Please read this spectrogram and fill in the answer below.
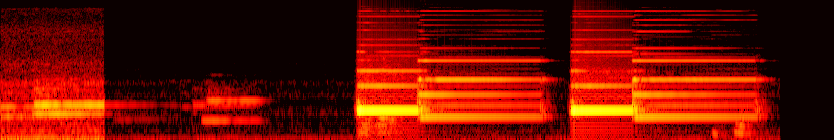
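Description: A music box's tinkling melody cuts off about a second in. Then a motion sensor's alert chime sounds twice, each a two-note ding-dong, a higher note then a lower one, ringing out and fading over about two seconds: the sensor has been triggered.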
